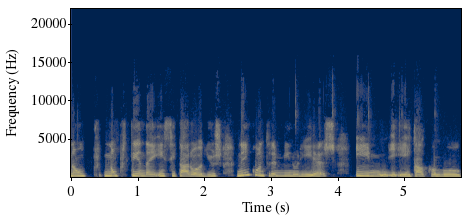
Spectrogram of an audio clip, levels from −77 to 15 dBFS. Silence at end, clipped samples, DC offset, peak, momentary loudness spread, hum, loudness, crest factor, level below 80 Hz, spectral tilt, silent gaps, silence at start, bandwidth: 0 s; under 0.1%; under 0.1%; -2 dBFS; 5 LU; none; -15 LUFS; 12 dB; -52 dBFS; -5.5 dB/octave; none; 0 s; 12.5 kHz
